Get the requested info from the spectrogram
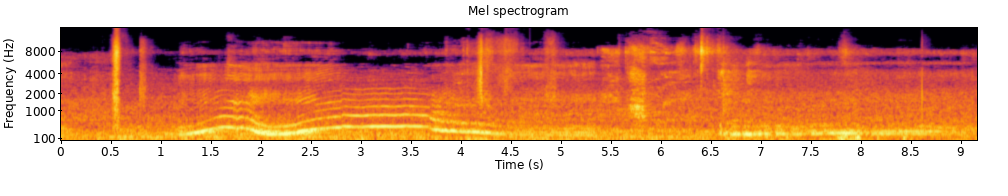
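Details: Spot, an angry kitten, gives a long wavering growl-yowl that rises and dips for about three seconds, followed by quieter rumbling growls; a few sharp clicks and handling noises around it.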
